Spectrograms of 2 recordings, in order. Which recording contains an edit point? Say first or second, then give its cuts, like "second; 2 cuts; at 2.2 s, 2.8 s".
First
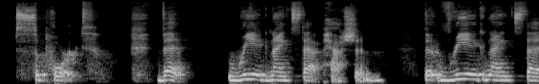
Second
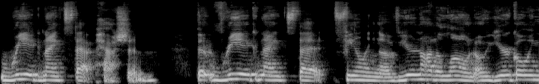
first; 1 cut; at 1.3 s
